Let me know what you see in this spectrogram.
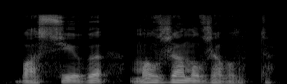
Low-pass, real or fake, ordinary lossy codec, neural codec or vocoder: none; real; none; none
